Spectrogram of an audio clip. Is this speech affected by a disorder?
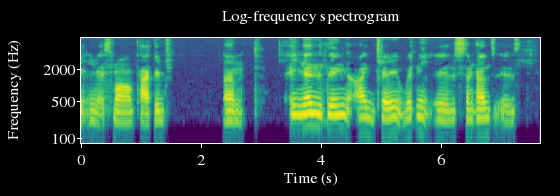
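Yes: cerebral palsy; tends to mess up words.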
